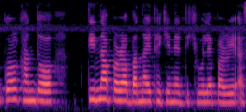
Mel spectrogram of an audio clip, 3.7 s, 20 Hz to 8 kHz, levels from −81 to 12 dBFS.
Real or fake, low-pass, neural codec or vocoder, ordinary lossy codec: real; none; none; none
